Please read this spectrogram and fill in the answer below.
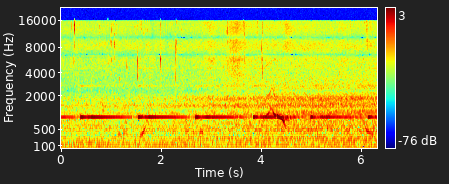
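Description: Railway level-crossing warning bell ringing with the barriers down, one stroke about every second, each ringing on and fading before the next. It signals that the crossing is closed for an approaching train.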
